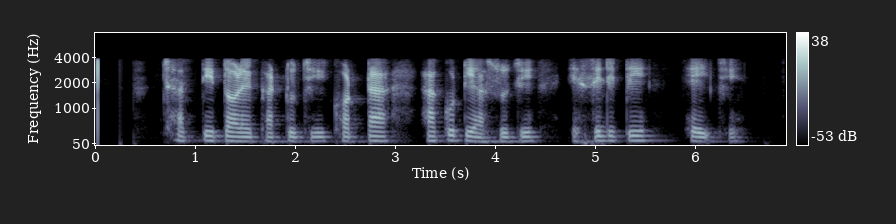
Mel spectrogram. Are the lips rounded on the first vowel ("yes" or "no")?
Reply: no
